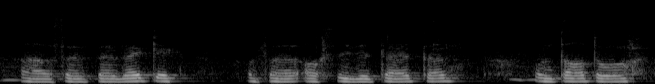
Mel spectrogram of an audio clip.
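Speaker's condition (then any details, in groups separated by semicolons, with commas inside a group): ALS; about nine years since diagnosis, lung volume declining with disease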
